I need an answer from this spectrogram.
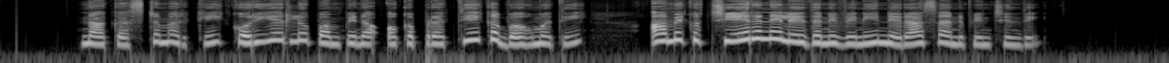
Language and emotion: Telugu, sad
